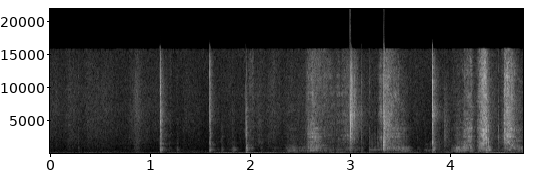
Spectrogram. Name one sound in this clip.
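Paper rustles and slides under hands.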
